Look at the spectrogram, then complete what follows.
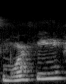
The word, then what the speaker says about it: Morphe: I used to think they were pronounced Morphe, but it's Morphe.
